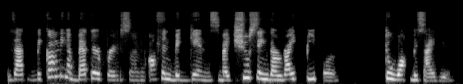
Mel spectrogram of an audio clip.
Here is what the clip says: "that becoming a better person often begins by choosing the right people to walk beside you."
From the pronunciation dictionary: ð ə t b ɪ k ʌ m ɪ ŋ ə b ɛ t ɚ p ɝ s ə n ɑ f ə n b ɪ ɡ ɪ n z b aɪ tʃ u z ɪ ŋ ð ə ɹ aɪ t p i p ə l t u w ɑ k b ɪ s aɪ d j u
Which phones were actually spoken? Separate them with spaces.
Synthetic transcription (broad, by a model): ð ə t b ɪ k ʌ m ɪ ŋ ə b ɛ t ɚ p ɝ s ə n ɑ f ə n b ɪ ɡ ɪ n s b aɪ tʃ u s ɪ ŋ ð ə ɹ aɪ t p i p ə l t u w ɑ k b ɪ s aɪ d j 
